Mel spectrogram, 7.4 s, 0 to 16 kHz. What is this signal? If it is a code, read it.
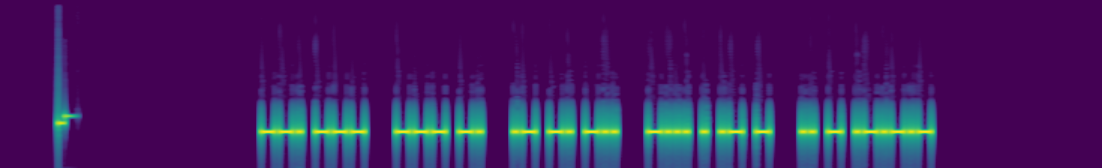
Morse code, heard as a keyed tone, about 40 wpm, 700 Hz. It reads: GO ON AND BEAT IT.
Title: Sentences from Top 1300 Words 40wpm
